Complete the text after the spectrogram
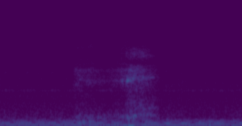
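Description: A deep-voiced man murmurs quietly.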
